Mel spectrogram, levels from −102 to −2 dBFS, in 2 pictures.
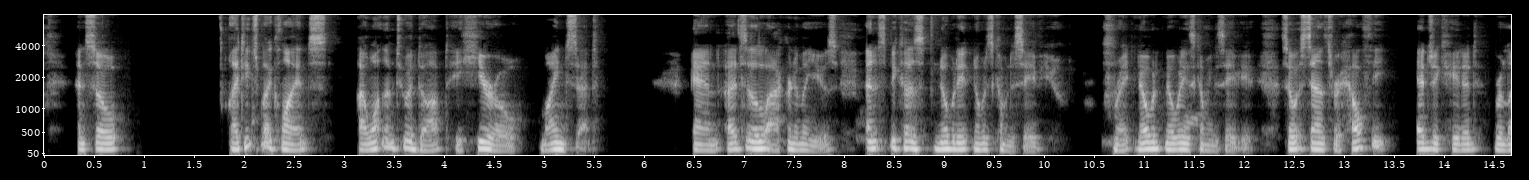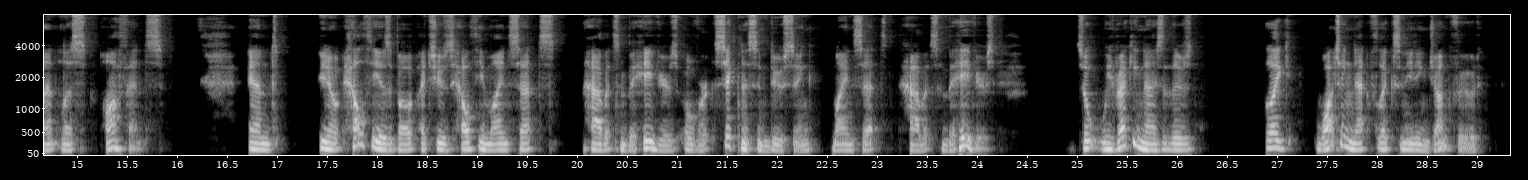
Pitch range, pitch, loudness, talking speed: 125-145 Hz, 130 Hz, -27 LUFS, 155 wpm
